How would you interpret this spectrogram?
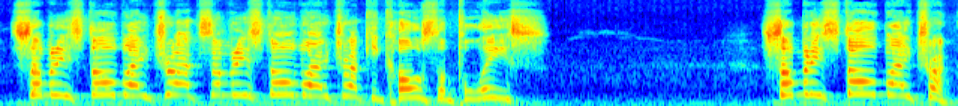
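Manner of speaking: high, fast whiny wail; mock whiny victim. Stranded truck owner whining to the police, high. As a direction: whine it like a helpless victim. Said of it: "standing there".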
